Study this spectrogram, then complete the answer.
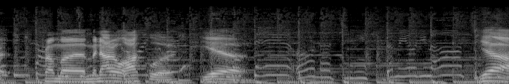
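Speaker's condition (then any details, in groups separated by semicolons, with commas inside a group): No condition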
